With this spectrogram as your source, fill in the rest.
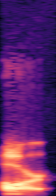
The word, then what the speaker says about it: Sugaar: So Sugaar, almost sugar, could be spelled like sugar, could be mayu, or could be sigio, or could be sorora.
